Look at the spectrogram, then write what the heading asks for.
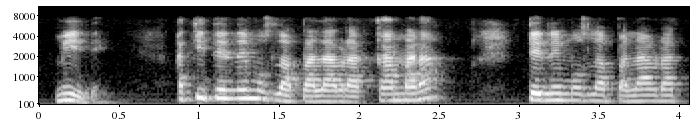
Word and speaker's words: cámara: es la antepenúltima sílaba es prácticamente la tercera sílaba mire aquí tenemos la palabra cámara tenemos la palabra teléfono mire hará primera sílaba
